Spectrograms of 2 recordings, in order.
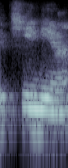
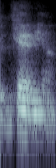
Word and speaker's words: Kenya: Out of Africa Mar Street Robert R for pronunciation of Kenya now you don't say Kenya if you go to Kenya unless you're a British settler you say Kenya that's the way the those swah speakers like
